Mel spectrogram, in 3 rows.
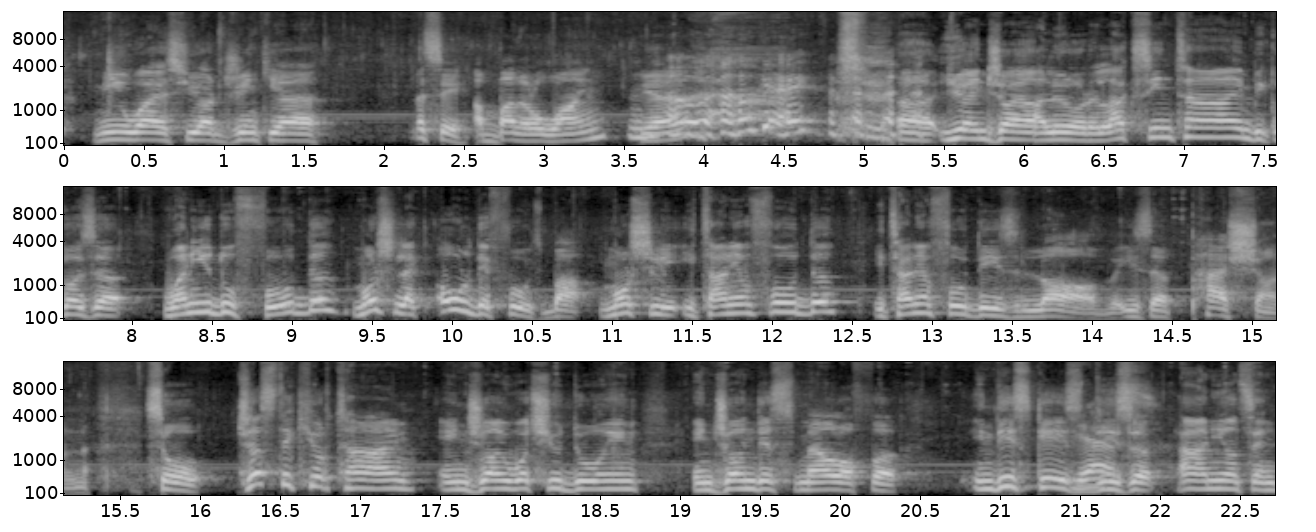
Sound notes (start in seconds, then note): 3.6 laughs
